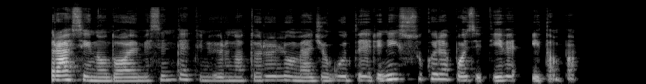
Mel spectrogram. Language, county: Lithuanian, Kaunas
